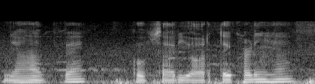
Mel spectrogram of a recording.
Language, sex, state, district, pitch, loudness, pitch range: Hindi, male, Uttar Pradesh, Lucknow, 105 Hz, -15 LUFS, 100-120 Hz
